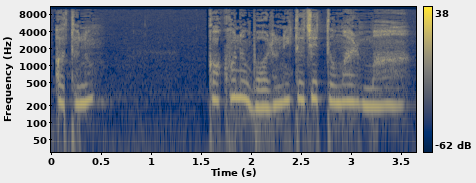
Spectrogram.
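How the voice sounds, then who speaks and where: A woman's voice: on the high side, takes it slowly, warm tone, husky, heavily acted. A woman playing a tender young female student in love in an audio play, speaking earnestly and expressively. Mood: tender, consoling. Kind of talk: Bengali audio play acting with monologue.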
